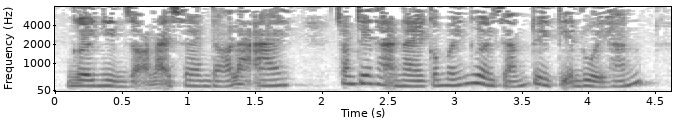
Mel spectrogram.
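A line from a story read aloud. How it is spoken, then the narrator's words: Bursting out laughing. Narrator (Vietnamese): Tạ Thù bật cười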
